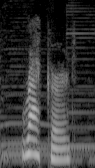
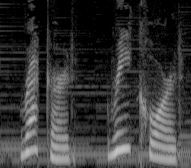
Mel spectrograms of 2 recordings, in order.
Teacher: record with stress on the first syllable is a noun meaning a piece of data or information stored but when we say record record stressing the second syllable it becomes a verb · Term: stress shift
